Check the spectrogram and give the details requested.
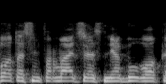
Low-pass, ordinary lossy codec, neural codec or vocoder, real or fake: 7.2 kHz; Opus, 32 kbps; codec, 44.1 kHz, 3.4 kbps, Pupu-Codec; fake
